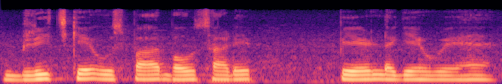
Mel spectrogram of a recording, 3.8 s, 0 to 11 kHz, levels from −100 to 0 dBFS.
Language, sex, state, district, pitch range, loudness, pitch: Hindi, male, Arunachal Pradesh, Lower Dibang Valley, 125-135 Hz, -15 LUFS, 130 Hz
